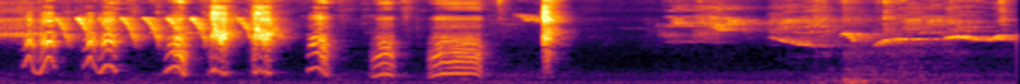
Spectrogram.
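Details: Lure song of the black-winged myna, used to coax a bird into singing: quick harsh chirps, a few nasal squawks, then a pause and a high whistled rising note.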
